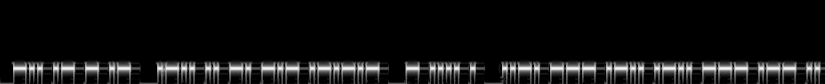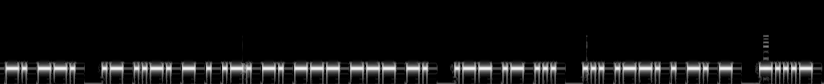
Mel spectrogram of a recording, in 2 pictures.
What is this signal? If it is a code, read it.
Morse code, heard as a keyed tone, about 30 wpm, 750 Hz. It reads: DATA LINK. THE FOLLOWING AFTERNOON WAS SPENT <BT>
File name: Morse / 30WPM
